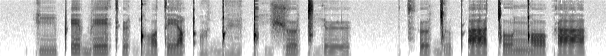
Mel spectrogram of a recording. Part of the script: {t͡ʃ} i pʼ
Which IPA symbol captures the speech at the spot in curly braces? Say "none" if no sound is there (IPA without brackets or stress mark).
k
